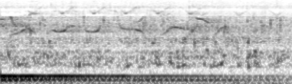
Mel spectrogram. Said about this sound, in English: This is an opportunity to dive into Ujjayi breath, ocean sound of breath.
